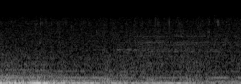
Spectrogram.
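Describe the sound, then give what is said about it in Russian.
Light rain beginning to drizzle outdoors around five in the morning, a soft, steady hiss of falling drops that stays faint and even throughout. “на улице начал накрапывать дождик”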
